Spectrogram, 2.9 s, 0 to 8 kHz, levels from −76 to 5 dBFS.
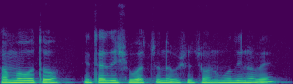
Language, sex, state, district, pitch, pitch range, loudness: Bengali, male, West Bengal, Cooch Behar, 170 Hz, 165-175 Hz, -14 LUFS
